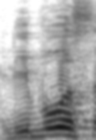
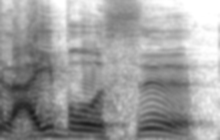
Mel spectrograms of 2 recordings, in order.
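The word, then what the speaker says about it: ribose: 딱 1년 사이에 리보스 아니고 라이브오스라고 배웁니다. 그래서 이제 디혹시 라이보스 라이보스 이렇게 배우더라고. 사실 영어 발음으로론 그게 맞거든. 음.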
